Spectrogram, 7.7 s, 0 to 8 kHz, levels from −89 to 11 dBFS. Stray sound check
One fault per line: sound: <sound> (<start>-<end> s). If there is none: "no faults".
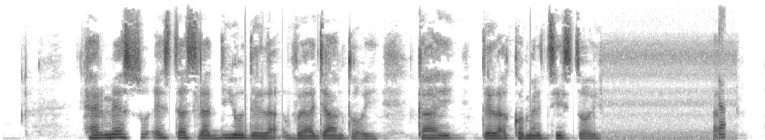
sound: laugh (7.1-7.3 s)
